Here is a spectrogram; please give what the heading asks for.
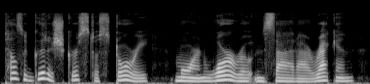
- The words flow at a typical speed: Yes, average, 195 wpm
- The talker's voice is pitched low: No, medium, 170 Hz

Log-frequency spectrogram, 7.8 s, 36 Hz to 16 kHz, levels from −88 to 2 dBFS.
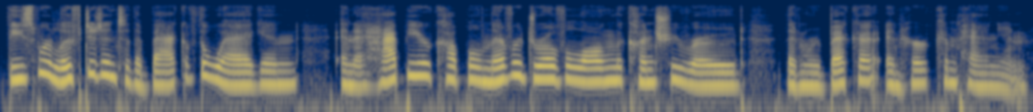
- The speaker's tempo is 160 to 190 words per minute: Yes, average, 185 wpm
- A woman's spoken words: Yes, female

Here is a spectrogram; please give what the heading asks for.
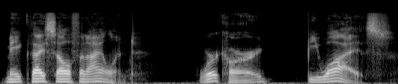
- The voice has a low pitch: Yes, low, 115 Hz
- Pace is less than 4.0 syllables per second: Yes, 3.3 syllables/s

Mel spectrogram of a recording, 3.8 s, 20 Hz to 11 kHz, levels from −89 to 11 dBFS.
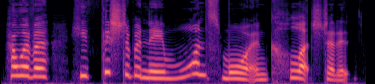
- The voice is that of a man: No, female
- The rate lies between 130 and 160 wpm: No, average, 190 wpm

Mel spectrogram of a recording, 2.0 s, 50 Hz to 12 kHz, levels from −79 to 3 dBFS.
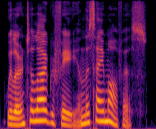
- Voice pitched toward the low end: No, high, 215 Hz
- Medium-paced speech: No, fast, 215 wpm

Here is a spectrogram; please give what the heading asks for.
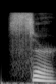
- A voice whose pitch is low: No, medium, 170 Hz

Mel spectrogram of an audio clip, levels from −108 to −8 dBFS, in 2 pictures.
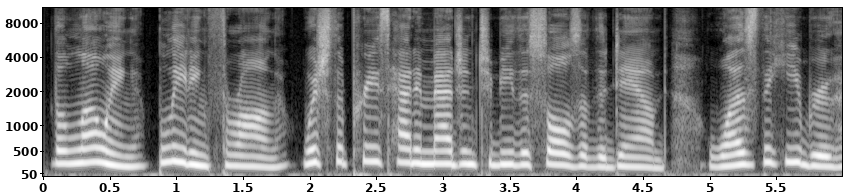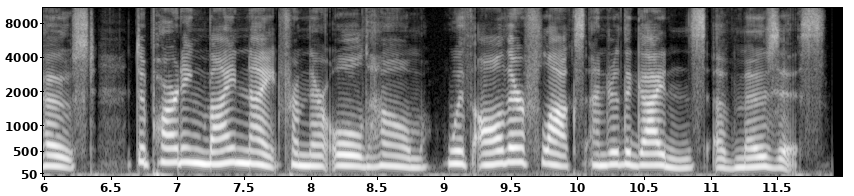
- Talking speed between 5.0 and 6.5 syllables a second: No, 4.5 syllables/s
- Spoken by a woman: Yes, female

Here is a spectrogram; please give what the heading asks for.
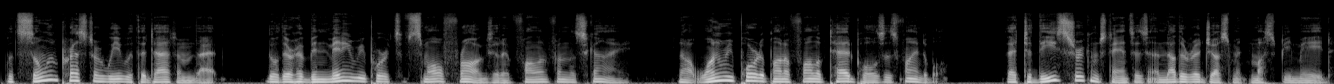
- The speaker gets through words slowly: No, average, 195 wpm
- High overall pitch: No, low, 115 Hz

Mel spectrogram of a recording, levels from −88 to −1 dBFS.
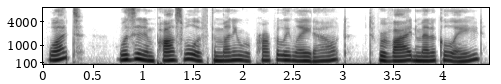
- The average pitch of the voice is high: Yes, high, 195 Hz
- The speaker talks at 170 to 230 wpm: Yes, average, 200 wpm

